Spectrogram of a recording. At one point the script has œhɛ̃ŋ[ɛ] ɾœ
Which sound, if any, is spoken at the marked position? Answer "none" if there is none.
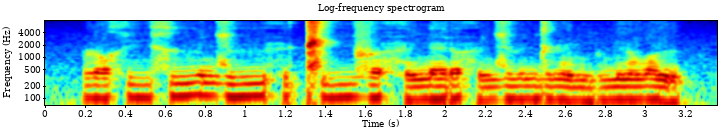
ɛ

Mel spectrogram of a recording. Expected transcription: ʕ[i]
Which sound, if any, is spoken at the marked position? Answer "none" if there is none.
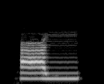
i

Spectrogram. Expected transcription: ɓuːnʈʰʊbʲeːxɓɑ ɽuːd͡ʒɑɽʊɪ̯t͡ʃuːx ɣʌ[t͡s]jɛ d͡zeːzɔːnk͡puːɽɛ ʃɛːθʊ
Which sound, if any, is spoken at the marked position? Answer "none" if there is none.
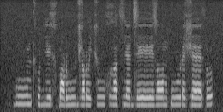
t͡s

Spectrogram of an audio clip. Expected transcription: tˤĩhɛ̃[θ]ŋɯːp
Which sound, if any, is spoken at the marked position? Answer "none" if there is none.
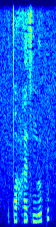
s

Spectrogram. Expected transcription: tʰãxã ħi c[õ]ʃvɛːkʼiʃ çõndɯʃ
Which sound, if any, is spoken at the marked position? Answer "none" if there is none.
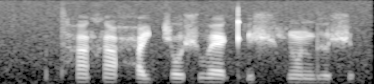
o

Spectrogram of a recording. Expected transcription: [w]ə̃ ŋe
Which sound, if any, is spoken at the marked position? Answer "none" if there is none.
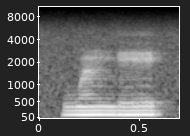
w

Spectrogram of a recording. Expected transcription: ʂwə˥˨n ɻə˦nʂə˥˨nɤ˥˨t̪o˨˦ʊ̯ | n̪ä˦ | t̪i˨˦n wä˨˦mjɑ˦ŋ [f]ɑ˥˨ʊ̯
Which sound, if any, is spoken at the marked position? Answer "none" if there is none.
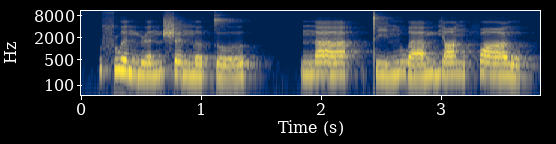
f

